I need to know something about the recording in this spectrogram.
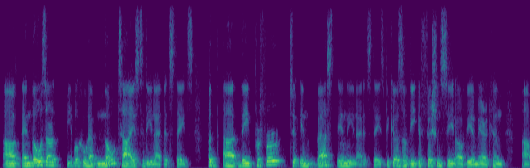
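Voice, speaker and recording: A middle-aged man with a mellow voice, giving a prepared webinar presentation as a financial advisor. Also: mid-range voice. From Latvia. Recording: dull, muffled webinar audio.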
